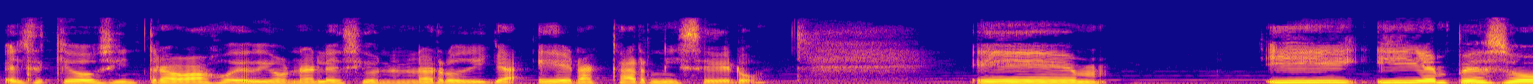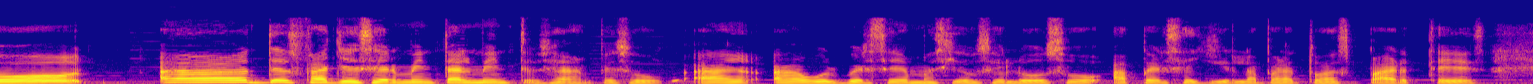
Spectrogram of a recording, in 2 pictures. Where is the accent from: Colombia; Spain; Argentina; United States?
Colombia; soy de Colombia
